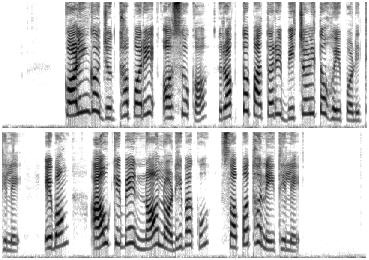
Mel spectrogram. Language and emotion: Odia, neutral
